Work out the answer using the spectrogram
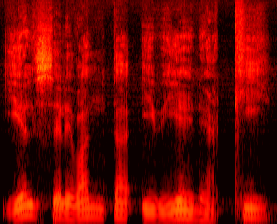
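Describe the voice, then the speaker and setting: A male pastor preaching a sermon through a lively story, with exclamations and sound effects. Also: medium pitch, slow, vocal fry.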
